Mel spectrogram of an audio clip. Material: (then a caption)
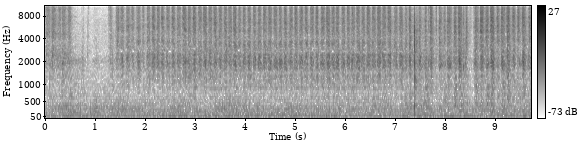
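Steel. A toothbrush scrubs a solid steel golf iron head, held by its shaft over a blue towel with soapy foam on it. Rapid back-and-forth bristle strokes make a bright, hissing scrape, with a brief pause near the start before the steady scrubbing resumes.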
